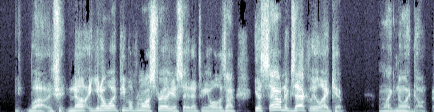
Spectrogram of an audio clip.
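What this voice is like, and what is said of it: Raspy voice, New Jersey accent. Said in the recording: “I'm sick today, actually ... You're missing the regional accent here. Okay? Definitely from Jersey ... also lived in New York, so you can hear all that ... I'm always raspy”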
